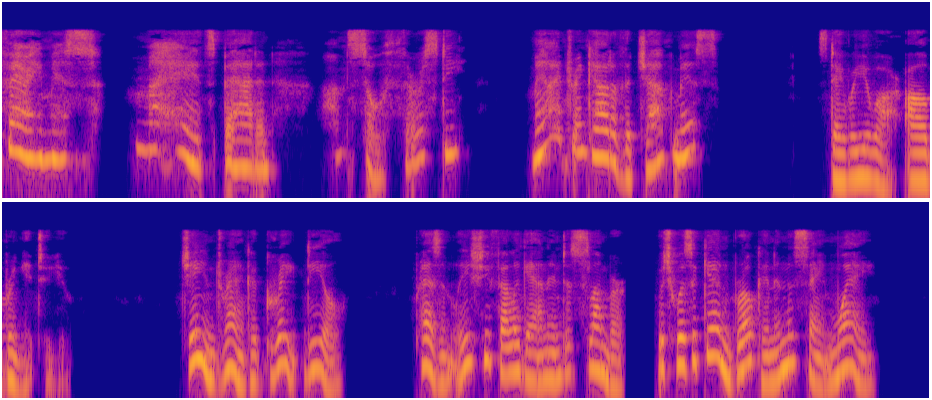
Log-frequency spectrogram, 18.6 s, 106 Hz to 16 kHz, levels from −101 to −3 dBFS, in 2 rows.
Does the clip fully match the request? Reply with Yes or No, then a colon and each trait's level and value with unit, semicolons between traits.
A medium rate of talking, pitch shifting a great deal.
Yes: average, 150 wpm; wide, 8.7 semitones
